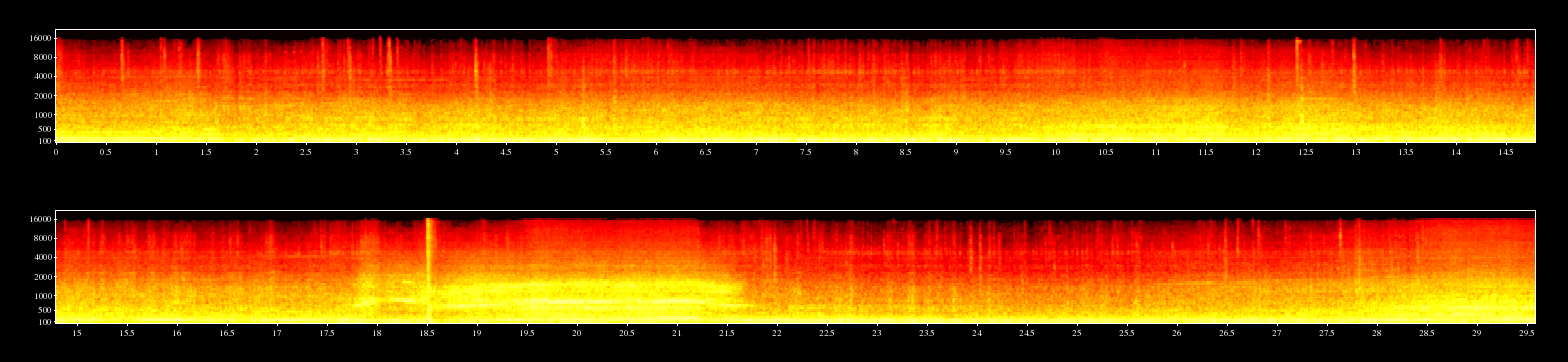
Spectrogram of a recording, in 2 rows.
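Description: Nissan Silvia S15 Spec R's turbocharged SR20DET four-cylinder engine heard from inside the cabin on track, its revs rising and falling. About eighteen seconds in it revs sharply up to a high note, holds it for about three seconds, then drops back, and it climbs again near the end.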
